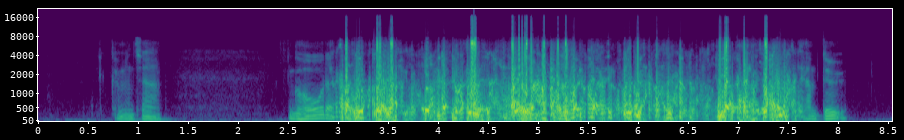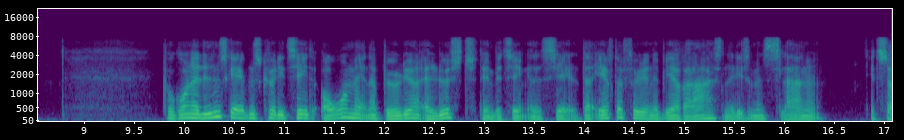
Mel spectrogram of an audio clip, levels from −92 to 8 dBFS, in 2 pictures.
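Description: A codec payload misread runs from 2.96 to 7.72 s: the AMR frames arrive octet-aligned but are decoded as bandwidth-efficient, so every field lands in the wrong place. The speech gives way to garbled noise and warble that barely tracks it, then clears once the two sides agree again.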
